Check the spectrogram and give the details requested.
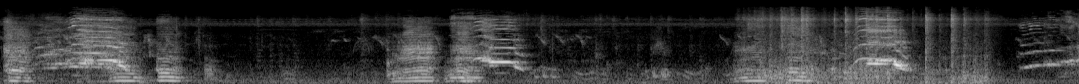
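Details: Kept swan mother honks at an intruder near her five just-hatched cygnets: separated clusters of harsh, nasal honks with quieter gaps between them.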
